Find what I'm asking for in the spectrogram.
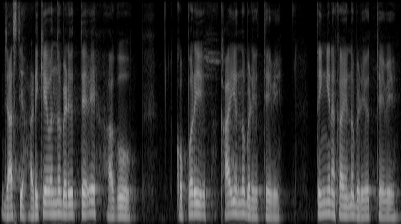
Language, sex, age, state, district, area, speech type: Kannada, male, 18-30, Karnataka, Tumkur, urban, spontaneous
